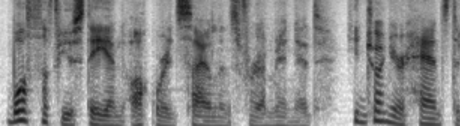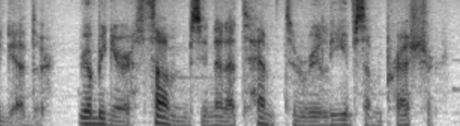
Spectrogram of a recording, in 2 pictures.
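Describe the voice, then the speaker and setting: A man's voice: lowish voice, expressive, quick pace, slightly rough, soft background music. A man narrating a scripted second-person story as a visual novel reader.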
